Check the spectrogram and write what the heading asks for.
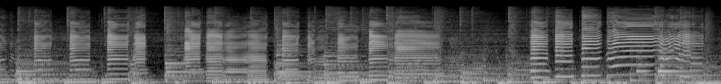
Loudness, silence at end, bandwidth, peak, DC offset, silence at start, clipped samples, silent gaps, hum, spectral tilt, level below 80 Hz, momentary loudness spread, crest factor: -19 LUFS; 0 s; 16 kHz; -2 dBFS; under 0.1%; 0 s; under 0.1%; none; none; -3 dB/octave; -30 dBFS; 8 LU; 18 dB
